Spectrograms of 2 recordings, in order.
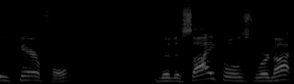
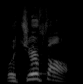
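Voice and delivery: mock accusation, much louder; acting out a loud accuser; loud blaming; 2 semitones higher, 9 dB louder than usual. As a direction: blurt out the blame. Acted blaming quote in sermon.

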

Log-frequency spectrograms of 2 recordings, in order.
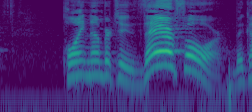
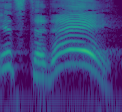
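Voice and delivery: slow, loud, high today; today hammered out; emphatic today; 6 semitones higher, 7 dB louder, slower than usual. Acted. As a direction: land on today. Preacher climax.

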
